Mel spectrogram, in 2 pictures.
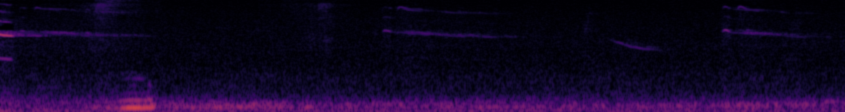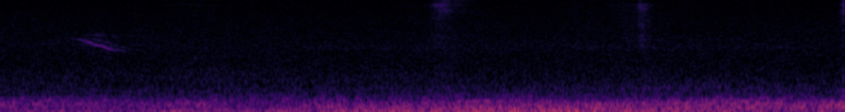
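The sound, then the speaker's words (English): In the morning, a bird gives a series of short, sharp descending calls, spaced a second or so apart, over a steady low outdoor rumble like wind. No one speaks. “That's what the bird's telling me this morning. Don't come any closer.”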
